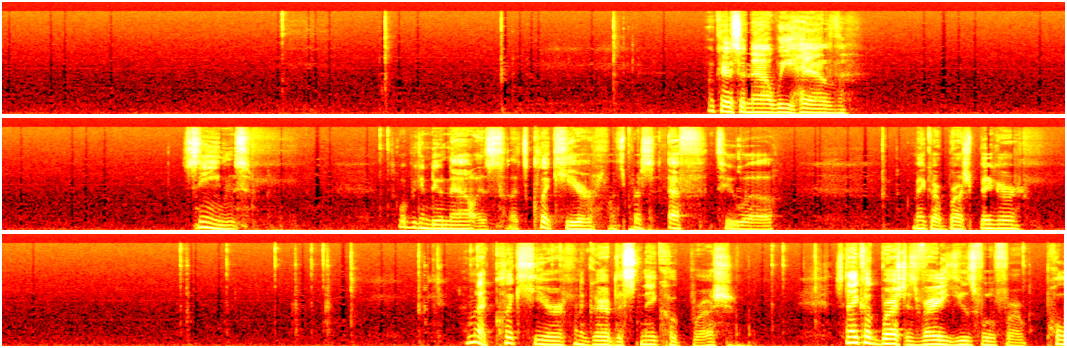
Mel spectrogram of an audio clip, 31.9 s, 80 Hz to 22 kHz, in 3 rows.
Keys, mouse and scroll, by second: 3.8 middle click, 5.3-6.1 scroll down 4, 6.1 middle click, 14.4 click, 14.5 click, 15.5 click, 15.6 click, 16.9 f, 17.4 click, 17.5 click, 18.0 middle click, 20.1 click, 23.5 click, 24.3 click, 24.7 middle click, 25.9 click, 26.7 click, 28.9 click, 28.9 f, 29.4 middle click, 30.5 click.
